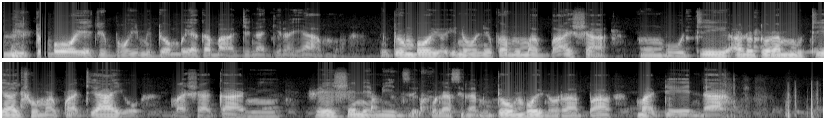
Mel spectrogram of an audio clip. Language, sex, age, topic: Ndau, male, 18-24, health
